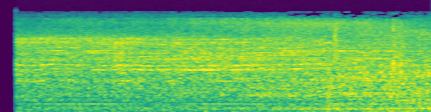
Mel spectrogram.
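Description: Steady street traffic noise from vehicles on the road, with a low engine hum that grows a little louder near the end.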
